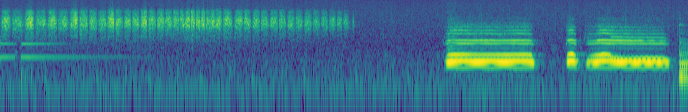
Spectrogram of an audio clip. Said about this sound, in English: Wood, train going south. Birmingham, the first stop.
